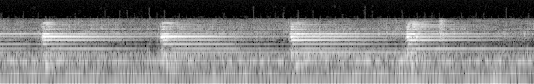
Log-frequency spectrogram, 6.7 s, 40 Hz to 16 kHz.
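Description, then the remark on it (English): A clock strikes the hour of twelve o'clock with slow, evenly spaced chimes, four resonant bell-like strokes heard, each ringing out and fading before the next, with no voices. “12 o'clock.”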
